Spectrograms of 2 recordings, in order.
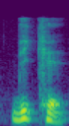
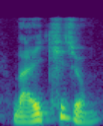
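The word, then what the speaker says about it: Nike: 월계관 보이시죠 승리의 여신 니케 있니다 니케 영어 발음으로 나이키 나이키 그다음에 그 에베소에 있는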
